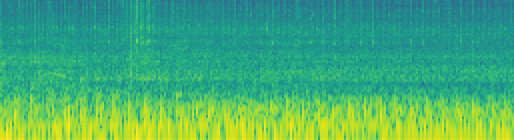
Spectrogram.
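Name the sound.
John Deere Model GW tractor engine running in parade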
